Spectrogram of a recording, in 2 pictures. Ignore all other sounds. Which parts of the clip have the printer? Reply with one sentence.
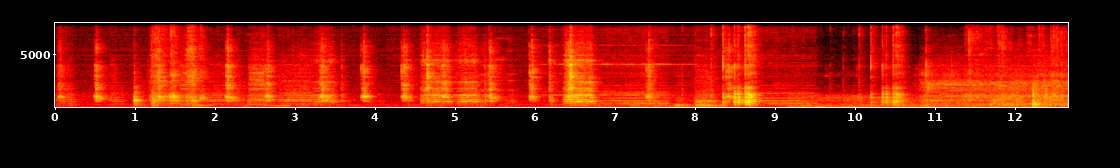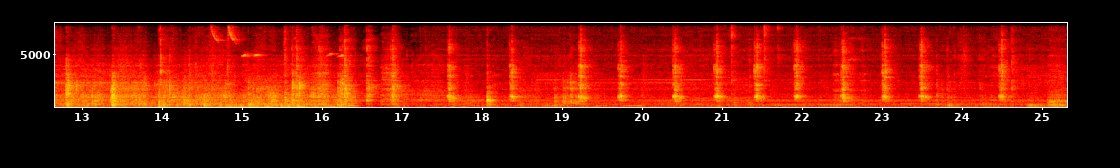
You can hear the printer from 0.0 to 25.2 s.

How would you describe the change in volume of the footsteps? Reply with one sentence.
The volume of the footsteps goes down.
